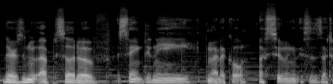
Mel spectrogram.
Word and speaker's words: St. Denis: There's a new episode of Saint Denis Medical, assuming this is, I'm pronouncing this in the French way, but it's probably Saint Denis since this is an American show.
